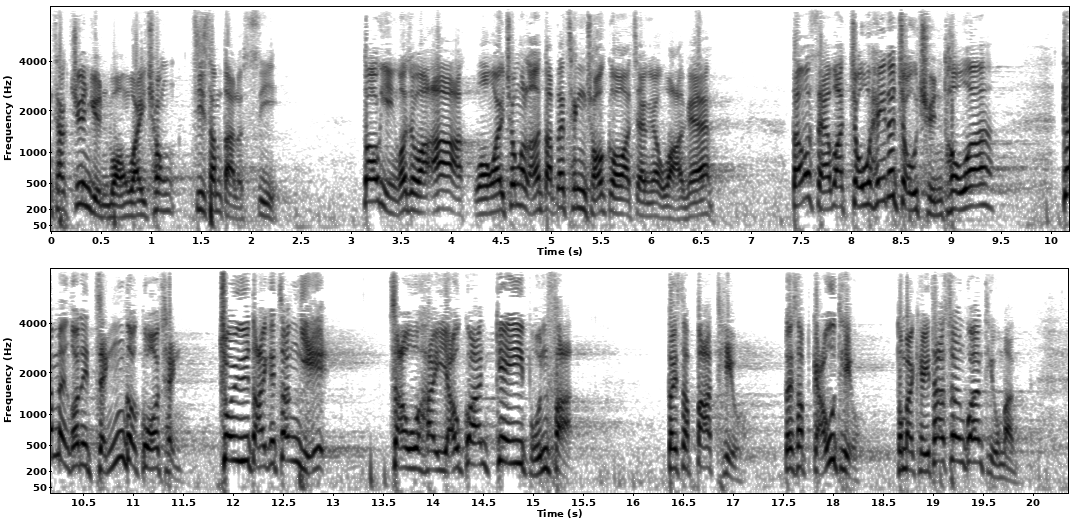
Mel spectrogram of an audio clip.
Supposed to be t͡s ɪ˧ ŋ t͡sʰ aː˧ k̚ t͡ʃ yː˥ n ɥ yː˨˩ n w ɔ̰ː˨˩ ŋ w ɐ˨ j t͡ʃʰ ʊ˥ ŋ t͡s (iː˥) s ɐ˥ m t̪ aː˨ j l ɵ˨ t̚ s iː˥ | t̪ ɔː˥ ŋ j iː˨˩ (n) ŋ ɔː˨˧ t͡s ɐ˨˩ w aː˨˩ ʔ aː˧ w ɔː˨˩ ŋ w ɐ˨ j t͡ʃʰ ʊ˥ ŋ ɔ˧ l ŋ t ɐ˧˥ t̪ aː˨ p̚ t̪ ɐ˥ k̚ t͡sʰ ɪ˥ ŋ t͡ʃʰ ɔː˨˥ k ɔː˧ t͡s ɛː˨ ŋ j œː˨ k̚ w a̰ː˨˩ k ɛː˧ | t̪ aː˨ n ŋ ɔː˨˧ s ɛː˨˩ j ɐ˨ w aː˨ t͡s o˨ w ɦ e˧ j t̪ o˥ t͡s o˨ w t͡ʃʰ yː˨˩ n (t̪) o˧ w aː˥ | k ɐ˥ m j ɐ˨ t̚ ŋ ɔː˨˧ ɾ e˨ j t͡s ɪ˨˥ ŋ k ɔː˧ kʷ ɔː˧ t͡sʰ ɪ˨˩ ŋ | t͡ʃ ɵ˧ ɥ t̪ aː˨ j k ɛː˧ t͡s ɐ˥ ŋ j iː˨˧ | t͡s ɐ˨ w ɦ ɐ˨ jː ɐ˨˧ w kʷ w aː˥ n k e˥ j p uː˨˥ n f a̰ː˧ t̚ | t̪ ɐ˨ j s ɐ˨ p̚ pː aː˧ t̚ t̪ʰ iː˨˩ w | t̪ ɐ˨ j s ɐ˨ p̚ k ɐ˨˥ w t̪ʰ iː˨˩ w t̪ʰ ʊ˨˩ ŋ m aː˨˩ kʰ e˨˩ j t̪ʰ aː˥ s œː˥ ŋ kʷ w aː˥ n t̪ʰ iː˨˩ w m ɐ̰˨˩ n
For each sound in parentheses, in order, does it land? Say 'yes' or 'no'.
yes, yes, no

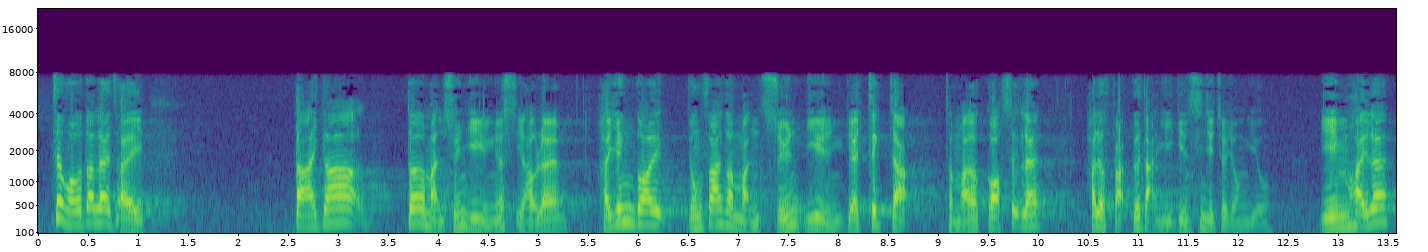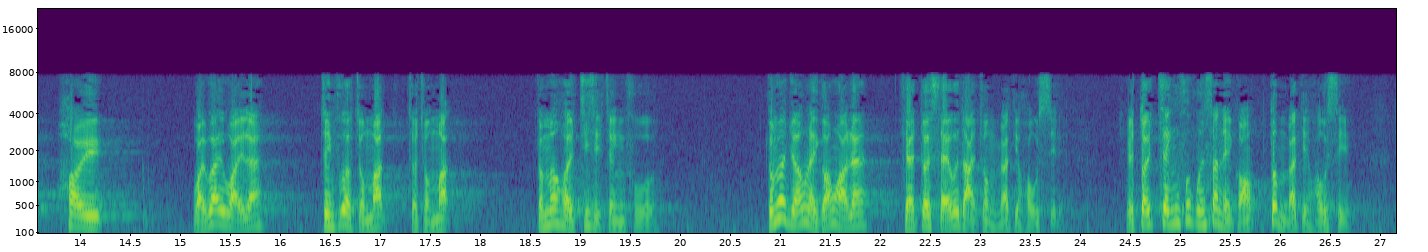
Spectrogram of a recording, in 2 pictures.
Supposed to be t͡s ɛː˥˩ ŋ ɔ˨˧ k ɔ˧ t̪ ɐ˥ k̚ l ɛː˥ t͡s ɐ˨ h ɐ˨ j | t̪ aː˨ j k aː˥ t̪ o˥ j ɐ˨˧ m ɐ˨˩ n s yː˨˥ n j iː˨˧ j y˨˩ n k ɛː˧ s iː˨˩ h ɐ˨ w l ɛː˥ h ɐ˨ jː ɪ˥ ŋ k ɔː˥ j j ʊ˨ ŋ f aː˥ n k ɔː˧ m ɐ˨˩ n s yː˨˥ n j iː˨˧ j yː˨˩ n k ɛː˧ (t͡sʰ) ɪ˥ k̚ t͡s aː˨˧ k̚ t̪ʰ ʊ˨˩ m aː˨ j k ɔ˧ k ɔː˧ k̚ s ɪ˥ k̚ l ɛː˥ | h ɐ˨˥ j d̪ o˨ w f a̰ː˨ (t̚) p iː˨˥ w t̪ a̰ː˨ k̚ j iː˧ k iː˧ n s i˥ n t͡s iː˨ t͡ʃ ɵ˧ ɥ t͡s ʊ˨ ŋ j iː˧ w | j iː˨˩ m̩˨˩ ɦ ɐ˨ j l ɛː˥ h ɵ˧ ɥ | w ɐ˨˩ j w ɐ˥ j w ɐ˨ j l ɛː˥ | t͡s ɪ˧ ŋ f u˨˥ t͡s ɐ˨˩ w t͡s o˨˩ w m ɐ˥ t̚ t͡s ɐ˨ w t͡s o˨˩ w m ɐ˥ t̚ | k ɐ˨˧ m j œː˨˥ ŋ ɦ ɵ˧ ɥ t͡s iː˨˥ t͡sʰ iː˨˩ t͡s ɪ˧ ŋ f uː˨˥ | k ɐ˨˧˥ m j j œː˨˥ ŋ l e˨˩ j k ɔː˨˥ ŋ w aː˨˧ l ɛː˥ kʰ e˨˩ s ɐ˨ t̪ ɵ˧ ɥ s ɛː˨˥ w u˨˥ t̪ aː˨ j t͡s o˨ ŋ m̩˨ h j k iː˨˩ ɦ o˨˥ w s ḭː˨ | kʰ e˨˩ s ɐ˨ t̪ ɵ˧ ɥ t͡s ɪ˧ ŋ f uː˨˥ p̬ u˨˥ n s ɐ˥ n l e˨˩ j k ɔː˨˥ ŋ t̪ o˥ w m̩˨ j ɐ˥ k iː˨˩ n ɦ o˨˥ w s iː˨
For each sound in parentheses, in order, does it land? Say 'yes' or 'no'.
no, yes

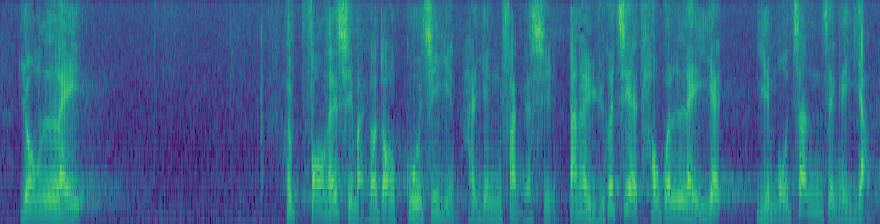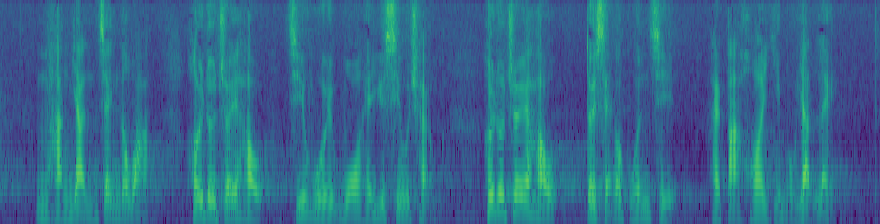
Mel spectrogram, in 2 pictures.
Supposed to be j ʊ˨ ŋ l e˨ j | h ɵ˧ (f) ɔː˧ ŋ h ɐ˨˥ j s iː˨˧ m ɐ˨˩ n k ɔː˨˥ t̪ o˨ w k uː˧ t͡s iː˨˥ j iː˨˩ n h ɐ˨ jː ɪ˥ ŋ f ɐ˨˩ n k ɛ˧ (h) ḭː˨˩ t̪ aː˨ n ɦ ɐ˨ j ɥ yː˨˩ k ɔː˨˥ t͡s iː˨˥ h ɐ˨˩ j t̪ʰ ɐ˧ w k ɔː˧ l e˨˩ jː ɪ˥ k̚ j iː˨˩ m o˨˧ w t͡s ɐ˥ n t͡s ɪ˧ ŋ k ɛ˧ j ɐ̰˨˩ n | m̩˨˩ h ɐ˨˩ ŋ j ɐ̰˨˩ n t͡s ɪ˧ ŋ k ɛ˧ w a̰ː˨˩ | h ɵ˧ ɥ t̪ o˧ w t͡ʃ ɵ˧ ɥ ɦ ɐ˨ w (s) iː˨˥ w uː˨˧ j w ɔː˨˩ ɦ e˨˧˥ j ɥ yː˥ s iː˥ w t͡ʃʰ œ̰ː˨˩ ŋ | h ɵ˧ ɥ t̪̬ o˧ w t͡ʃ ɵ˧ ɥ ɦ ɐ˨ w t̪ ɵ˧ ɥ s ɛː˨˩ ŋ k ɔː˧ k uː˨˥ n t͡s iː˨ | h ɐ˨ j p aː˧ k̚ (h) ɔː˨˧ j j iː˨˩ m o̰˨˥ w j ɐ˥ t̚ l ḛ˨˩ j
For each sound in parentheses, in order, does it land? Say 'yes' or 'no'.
yes, no, no, yes

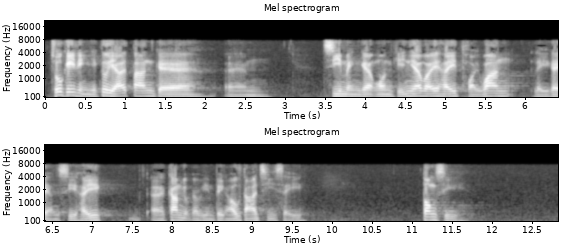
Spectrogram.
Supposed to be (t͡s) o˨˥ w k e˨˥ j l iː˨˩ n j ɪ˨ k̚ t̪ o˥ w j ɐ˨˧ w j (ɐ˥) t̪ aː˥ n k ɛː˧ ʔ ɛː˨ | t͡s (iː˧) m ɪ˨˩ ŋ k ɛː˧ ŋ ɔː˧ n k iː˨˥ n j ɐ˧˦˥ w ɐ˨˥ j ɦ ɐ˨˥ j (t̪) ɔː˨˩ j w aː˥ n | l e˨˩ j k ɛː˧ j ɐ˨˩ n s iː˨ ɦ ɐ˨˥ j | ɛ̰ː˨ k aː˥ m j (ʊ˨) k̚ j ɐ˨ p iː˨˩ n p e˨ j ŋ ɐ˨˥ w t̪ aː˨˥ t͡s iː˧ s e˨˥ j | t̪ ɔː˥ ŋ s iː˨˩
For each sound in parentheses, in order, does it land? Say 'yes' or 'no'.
yes, yes, yes, no, yes

